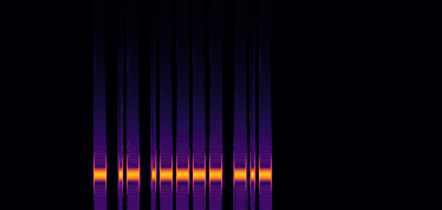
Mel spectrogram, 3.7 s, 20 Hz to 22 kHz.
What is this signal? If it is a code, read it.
Morse code, heard as a keyed tone, about 34 wpm, 700 Hz. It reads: TA1K
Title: DXCC-100 Call Signs - 4 Characters - 35wpm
